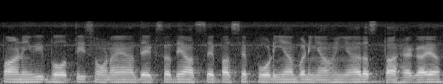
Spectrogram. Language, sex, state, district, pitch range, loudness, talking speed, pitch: Punjabi, male, Punjab, Kapurthala, 110-120 Hz, -16 LUFS, 230 wpm, 115 Hz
